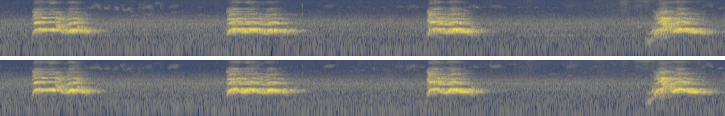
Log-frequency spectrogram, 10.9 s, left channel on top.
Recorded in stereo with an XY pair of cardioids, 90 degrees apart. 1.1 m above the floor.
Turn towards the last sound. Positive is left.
turn(degrees=-35)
